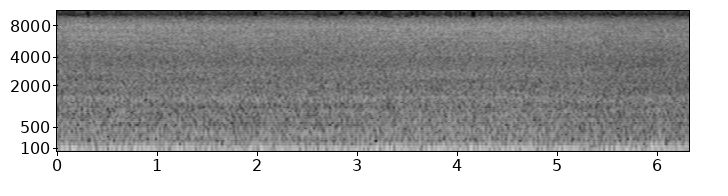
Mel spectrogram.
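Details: Carbureted Mustang idling at night: loud idle with uneven, stumbling beat as one cylinder keeps dropping out; driver-side spark plug wire arcing to the header causes misfire and erratic idle; wire to be replaced.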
